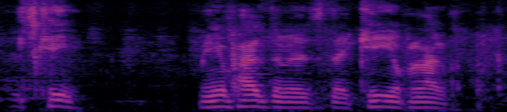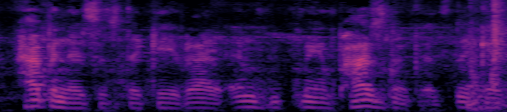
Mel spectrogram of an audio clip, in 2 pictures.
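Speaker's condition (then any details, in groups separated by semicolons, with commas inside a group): Traumatic brain injury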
